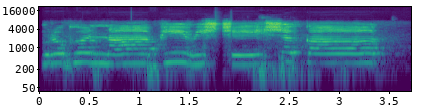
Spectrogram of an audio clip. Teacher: Only thing, don't stop at nabhi. It will become dirgha. So say nabhivisheshaka.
